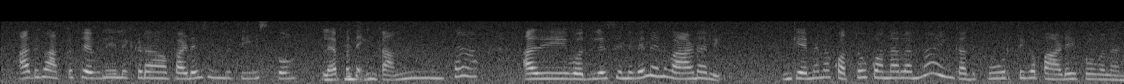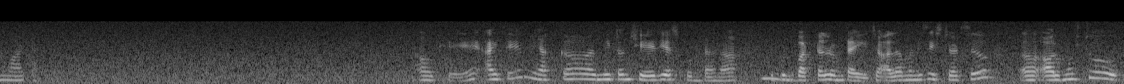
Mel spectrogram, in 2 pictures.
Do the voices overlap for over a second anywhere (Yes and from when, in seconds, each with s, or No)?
No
